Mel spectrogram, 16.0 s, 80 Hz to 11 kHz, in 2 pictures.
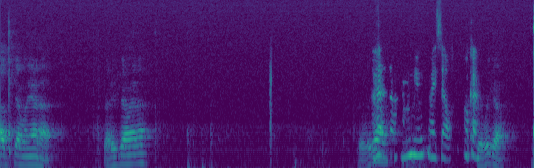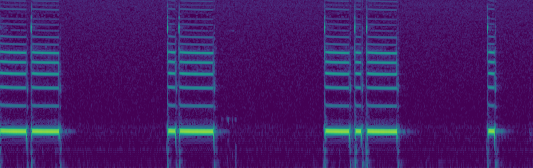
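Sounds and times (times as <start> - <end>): morse code tone: 8.0 - 9.0, 10.5 - 11.4, 12.9 - 14.0, 15.3 - 15.6.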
